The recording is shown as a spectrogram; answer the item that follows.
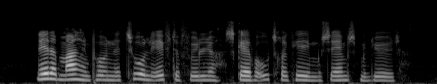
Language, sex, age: Danish, female, 40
